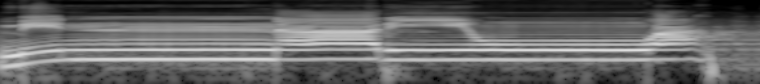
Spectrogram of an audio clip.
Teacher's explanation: دوسرے نون کے ساتھ، پہلے نون ساکن کو چھوڑ دیں گے، میم کو اس نون کے ساتھ ملایا تو ناک میں آواز پیدا کریں گے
